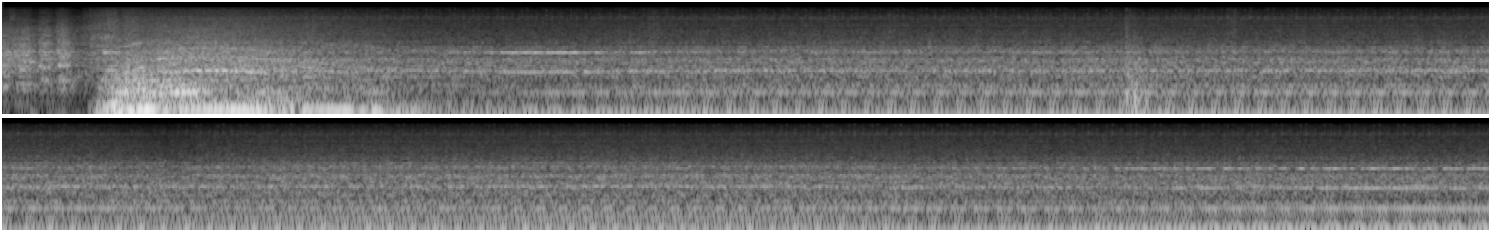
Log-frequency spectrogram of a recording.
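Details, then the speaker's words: Mustang restarted: quick burst then steady even run with gentle rev rise, no knock or rattle; sounds fine, owner unsure of cause. "maybe I'll try tapping the gas a little bit just to see if that happens cuz honestly it sounds fine it looks fine right now"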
